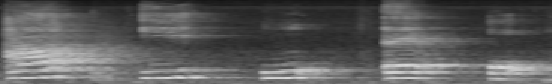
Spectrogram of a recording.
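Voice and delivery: A, I, U, E, O each separated and wide open; lion-face vowel drill. Shown as a demonstration. Public speaking trainer shows articulation practice, wide separated vowels. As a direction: open the mouth huge on every vowel. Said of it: "buka A segede-gedenya".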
